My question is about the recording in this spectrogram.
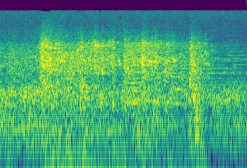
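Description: Aircraft engine noise on a carrier flight deck: a steady, dense mechanical rumble with no clear beat, growing fuller about half a second in.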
